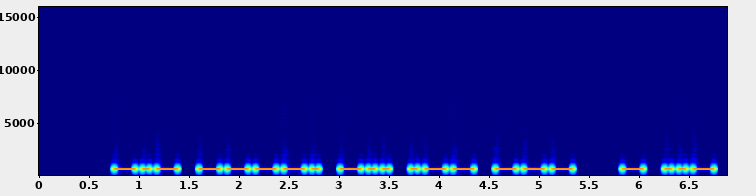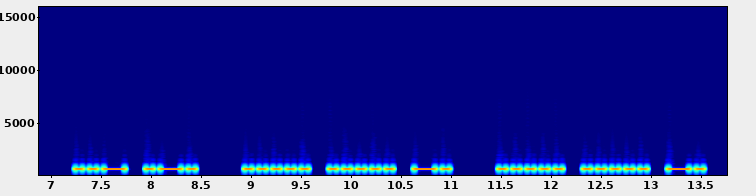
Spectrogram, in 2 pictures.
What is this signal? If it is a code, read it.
Morse code, heard as a keyed tone, about 17 wpm, 700 Hz. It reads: K9DWO TU UR 55N 55N
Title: Speed-Racing Common QSO Phrases - 17wpm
